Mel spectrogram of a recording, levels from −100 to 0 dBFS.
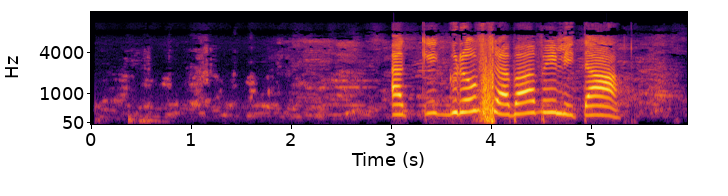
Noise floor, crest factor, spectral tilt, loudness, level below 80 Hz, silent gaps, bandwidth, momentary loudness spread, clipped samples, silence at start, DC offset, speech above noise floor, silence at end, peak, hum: -44 dBFS; 16 dB; -3 dB/octave; -12 LUFS; -48 dBFS; none; 11.5 kHz; 15 LU; under 0.1%; 2.5 s; under 0.1%; 32 dB; 0.25 s; 0 dBFS; none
